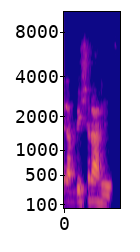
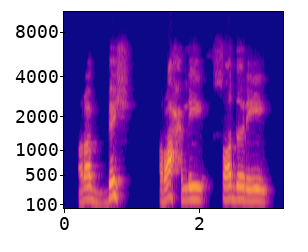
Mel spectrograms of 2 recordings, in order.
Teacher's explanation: با اور شین جو ہے نا آپس میں کنیکٹ ہو رہے ہیں۔ ربش راہ لی ہے، شرح لی نہیں ہے۔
